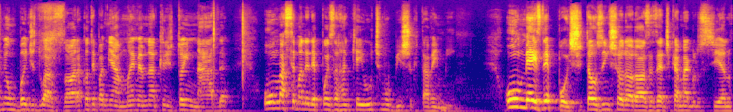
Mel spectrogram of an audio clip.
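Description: A man with a Brazilian Portuguese accent, a pastor giving a dramatic testimony on a podcast and acting out the people in his story. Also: a little high. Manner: animated storyteller who acts out the voices of the people in his story. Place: podcast studio.

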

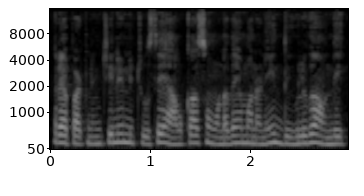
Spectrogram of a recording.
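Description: A woman's voice: medium pitch, little pitch movement, fast talker, mellow, lightly acted. A woman voicing a worried young woman in love who fears her father, speaking in a pleading, anxious way, on dull lo-fi audio.

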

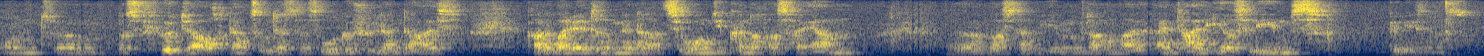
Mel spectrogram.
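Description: A middle-aged small business owner with a Ruhr German accent gives a halting trade fair interview statement in a somewhat low voice, pausing often on filler sounds. Recorded from a few feet away in an indoor room with shelves, his voice carries strong room echo over a steady hiss.

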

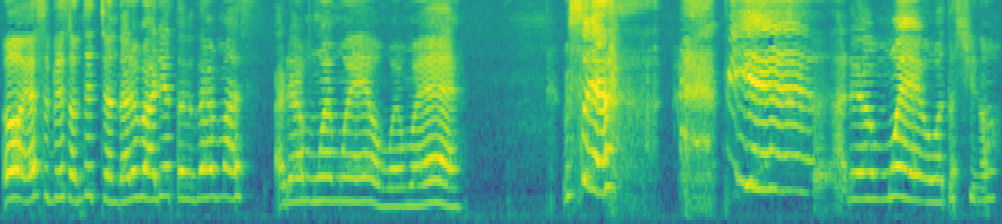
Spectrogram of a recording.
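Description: Giggly high bright-voiced young woman. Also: fairly even intonation, fairly quick, hardly any pauses, slight background noise. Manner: giggly, chatty, laughs often. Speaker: idol livestream host. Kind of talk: casual livestream chat, reading viewer comments.

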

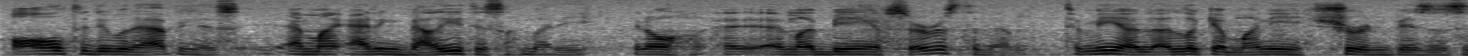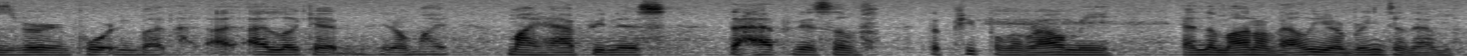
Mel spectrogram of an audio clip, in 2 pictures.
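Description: Speaking fast in a mellow, steady, medium-pitched voice, a man in his forties gives blunt, casual answers to business questions and keeps restarting sentences. The camera captured him indoors in a mall or coffee-shop atrium; the audio is poor, with slight background noise and music running underneath.

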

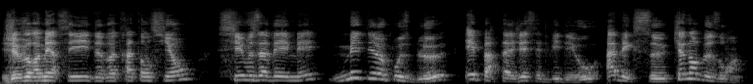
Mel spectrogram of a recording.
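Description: A man's voice: high voice, animated, moderate pace, hardly any pauses, bright, forceful tone. A man teaching a French writing lesson for young children, spelling words out letter by letter and syllable by syllable.

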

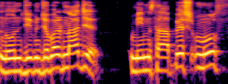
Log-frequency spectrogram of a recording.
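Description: A man's voice: high-pitched, fairly even intonation, unhurried, a little mellow, clean tone. A man from Bangladesh teaching the Quran, patiently spelling out syllables one at a time and asking the listener to read along with him. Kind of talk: slow spelling-out recitation lesson.

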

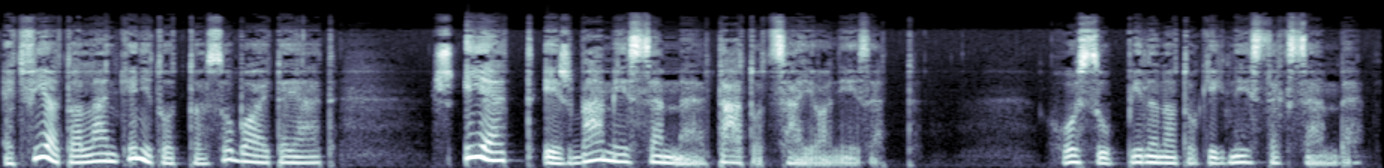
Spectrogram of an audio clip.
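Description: A man giving a measured, dramatic reading of a short story on a literature program. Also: on the high side, animated, gravelly, dark tone, husky, no echo, studio quality.

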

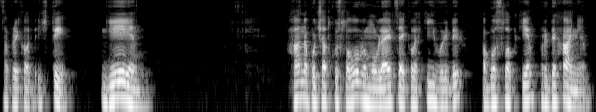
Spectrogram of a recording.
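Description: A man teaching pronunciation rules, talking slowly and deliberately, with a pause after each word and example. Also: medium pitch. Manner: slow and deliberate, pausing between words and examples. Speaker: language teacher. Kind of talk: instructional explanation of German pronunciation rules.

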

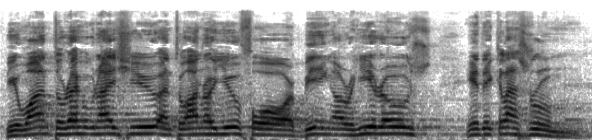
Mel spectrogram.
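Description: A Cebuano-accented Filipino pastor addresses his congregation with brief, repeated instructions during a service in a big church auditorium. He speaks high-pitched, a little slow, and slightly mellow, with reverberant hall acoustics and music in the background.

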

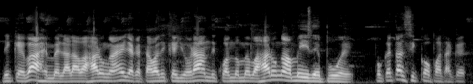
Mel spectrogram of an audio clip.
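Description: A man with a Dominican accent, telling his story as an interview guest, animated and full of street slang, acting out quotes in a raised voice. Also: a little high, rapid-fire. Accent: Dominican Spanish. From Dominican Republic.

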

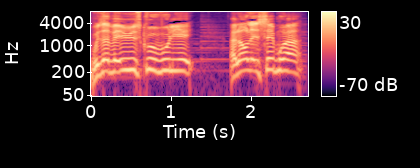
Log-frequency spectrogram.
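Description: A man's voice: sits high, moderate pace, fairly bright tone, smooth, soft background music, pitched above the performer's own voice. A man voicing a weepy, shy old female witch in a children's storybook. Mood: tearful.

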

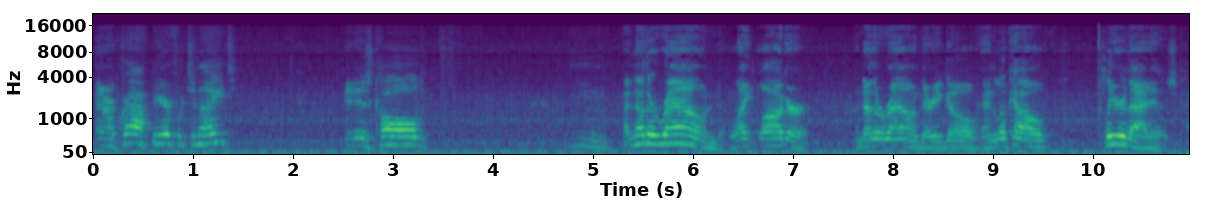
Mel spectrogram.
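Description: High-voiced man rambling casually. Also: a little hiss or hum, low-quality recording. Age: middle-aged. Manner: halting, meandering delivery with pauses and mm sounds. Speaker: host of a live music and beer review vlog. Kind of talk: casual rambling live chat. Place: small decorated room at home, indoors.

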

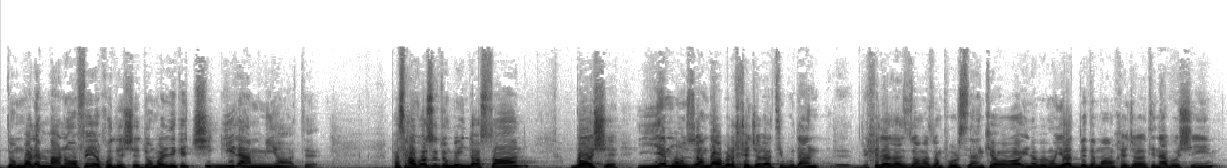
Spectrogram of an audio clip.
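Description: A man giving an animated motivational business talk, acting out little dialogues in different voices. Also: sits high. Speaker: business trainer.

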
